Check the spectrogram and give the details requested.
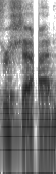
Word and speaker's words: Rashad: are you doing today Rashad please if that is not correct please let me know no no it's Rashad you're pronouncing yeah I did well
